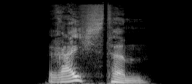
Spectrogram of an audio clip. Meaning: strong dative masculine/neuter singular superlative degree of reich
- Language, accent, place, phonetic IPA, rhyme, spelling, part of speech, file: German, Germany, Berlin, [ˈʁaɪ̯çstəm], -aɪ̯çstəm, reichstem, adjective, De-reichstem.ogg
